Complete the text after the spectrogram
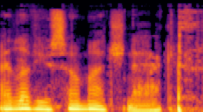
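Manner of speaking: put-on whisper. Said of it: "Just him whispering".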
